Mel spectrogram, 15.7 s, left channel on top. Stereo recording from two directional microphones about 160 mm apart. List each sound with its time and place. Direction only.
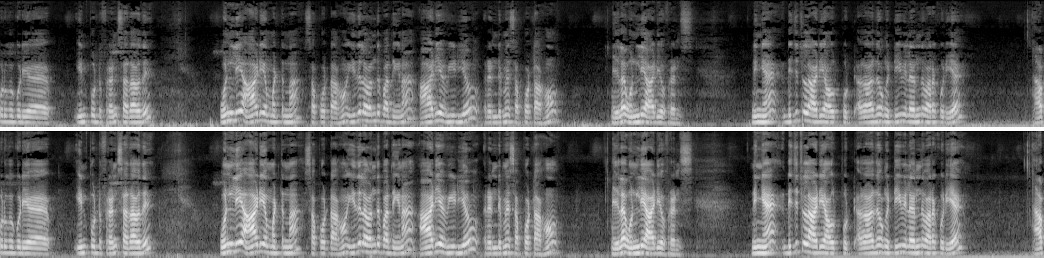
0.0 s speech: 5° right (ahead or behind)
3.3 s speech: 5° right (ahead or behind)
11.2 s speech: 5° right (ahead or behind)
